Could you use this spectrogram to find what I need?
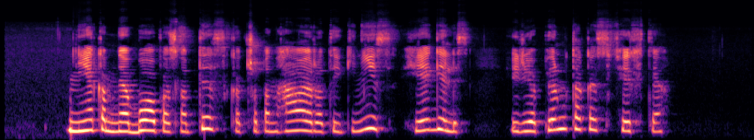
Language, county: Lithuanian, Kaunas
